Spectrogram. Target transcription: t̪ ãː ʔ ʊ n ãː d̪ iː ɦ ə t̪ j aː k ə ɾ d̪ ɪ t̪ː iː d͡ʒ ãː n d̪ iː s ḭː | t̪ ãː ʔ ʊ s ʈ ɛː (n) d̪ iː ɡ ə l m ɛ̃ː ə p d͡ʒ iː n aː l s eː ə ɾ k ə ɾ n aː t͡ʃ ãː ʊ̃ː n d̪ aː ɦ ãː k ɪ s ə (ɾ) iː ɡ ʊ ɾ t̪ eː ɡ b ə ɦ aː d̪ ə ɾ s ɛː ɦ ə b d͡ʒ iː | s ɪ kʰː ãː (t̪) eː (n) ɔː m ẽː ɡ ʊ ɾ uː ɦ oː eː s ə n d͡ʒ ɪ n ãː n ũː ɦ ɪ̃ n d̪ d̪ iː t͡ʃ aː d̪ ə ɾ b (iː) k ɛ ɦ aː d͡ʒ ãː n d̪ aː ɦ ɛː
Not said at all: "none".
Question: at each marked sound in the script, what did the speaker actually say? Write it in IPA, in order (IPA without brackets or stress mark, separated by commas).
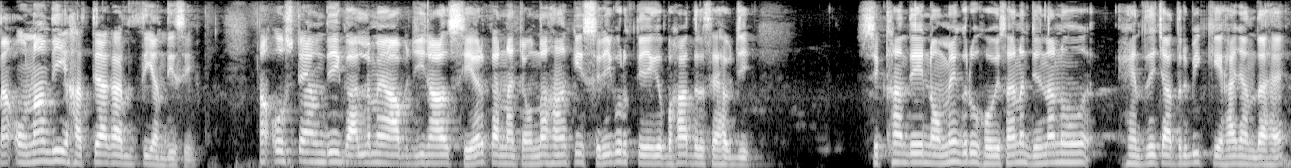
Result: m, ɾ, d̪, n, iː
